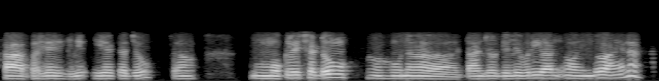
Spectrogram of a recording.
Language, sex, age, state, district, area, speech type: Sindhi, male, 30-45, Uttar Pradesh, Lucknow, urban, conversation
